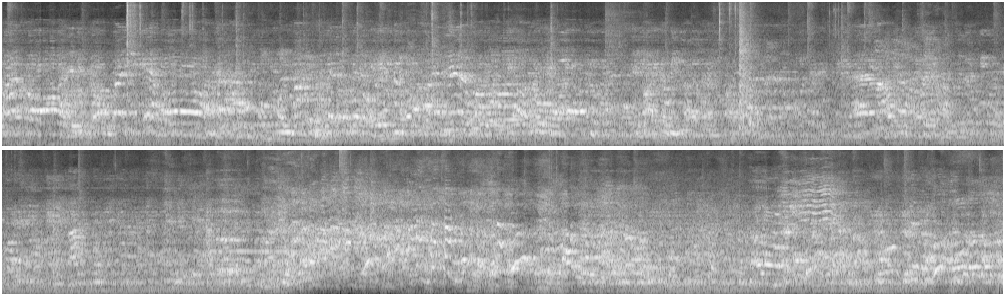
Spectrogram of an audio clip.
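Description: Several young people talk over each other, heard through a loudspeaker in a room.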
